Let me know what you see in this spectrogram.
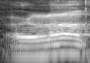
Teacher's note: इसके उच्चारण में थोड़ा ल और अधिक ड मिला रहता है, यह हमें ध्यान में रखना है।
